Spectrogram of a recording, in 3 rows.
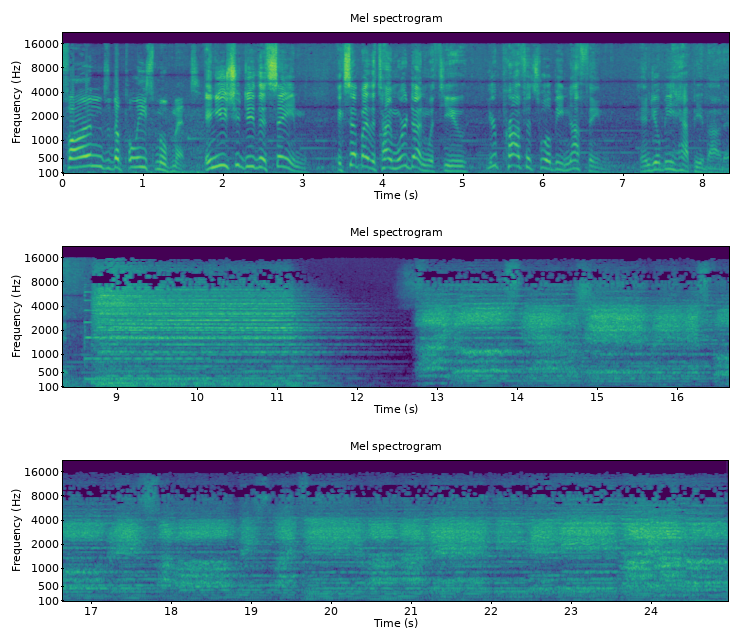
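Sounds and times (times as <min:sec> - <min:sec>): choral music: 0:01.7 - 0:24.9.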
